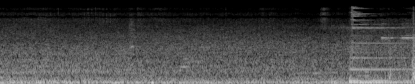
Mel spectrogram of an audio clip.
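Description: Busy street ambience: a steady wash of road traffic and crowd chatter. About three and a half seconds in, background music with a strong bass line comes in over it.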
